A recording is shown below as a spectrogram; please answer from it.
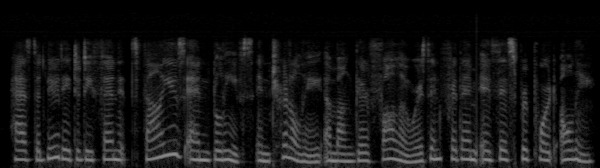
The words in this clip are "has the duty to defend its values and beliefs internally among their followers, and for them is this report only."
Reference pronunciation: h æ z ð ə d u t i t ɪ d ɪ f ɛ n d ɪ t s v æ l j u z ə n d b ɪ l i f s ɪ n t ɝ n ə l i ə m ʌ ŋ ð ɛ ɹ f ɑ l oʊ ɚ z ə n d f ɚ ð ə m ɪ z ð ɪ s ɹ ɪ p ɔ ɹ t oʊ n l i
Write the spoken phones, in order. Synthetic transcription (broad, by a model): h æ z ð ə d u t i t ɪ d ɪ f ɛ n d ɪ t s v æ l j u z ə n b ɪ l i f s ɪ n t ɝ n l i ə m ʌ ŋ ð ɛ ɹ f ɑ l oʊ ɚ z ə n f ɚ ð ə m ɪ z ð ɪ s ɹ ɪ p ɔ ɹ t oʊ n l i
